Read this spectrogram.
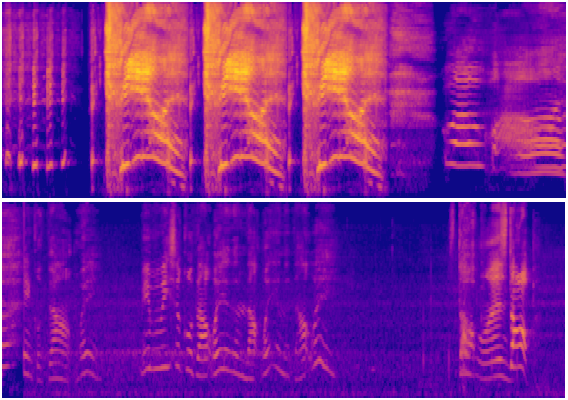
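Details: Mococo (VTuber) sneezes in a train: three forceful sneezes in quick succession, a double and triple sneeze, then high-pitched giggling and chatter.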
